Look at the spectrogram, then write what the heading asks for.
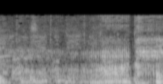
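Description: A dog growls low and rough almost without pause for a couple of seconds, fairly loud, its rumbling tone rising and falling slightly.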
